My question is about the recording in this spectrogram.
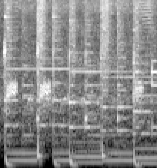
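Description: Background music with a steady beat, held melody notes and a bass line.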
